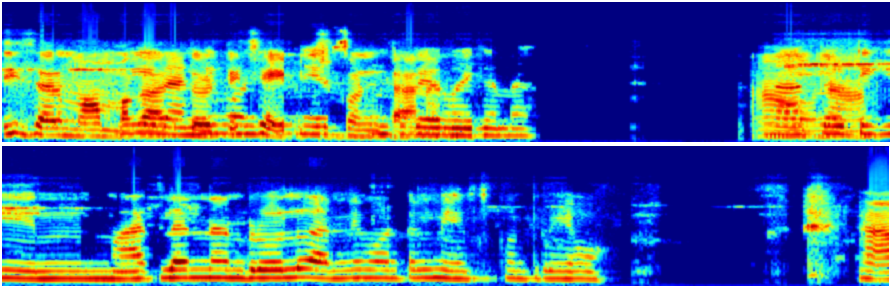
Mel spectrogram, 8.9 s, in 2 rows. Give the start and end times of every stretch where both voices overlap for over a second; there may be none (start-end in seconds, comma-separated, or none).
0.6-2.4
